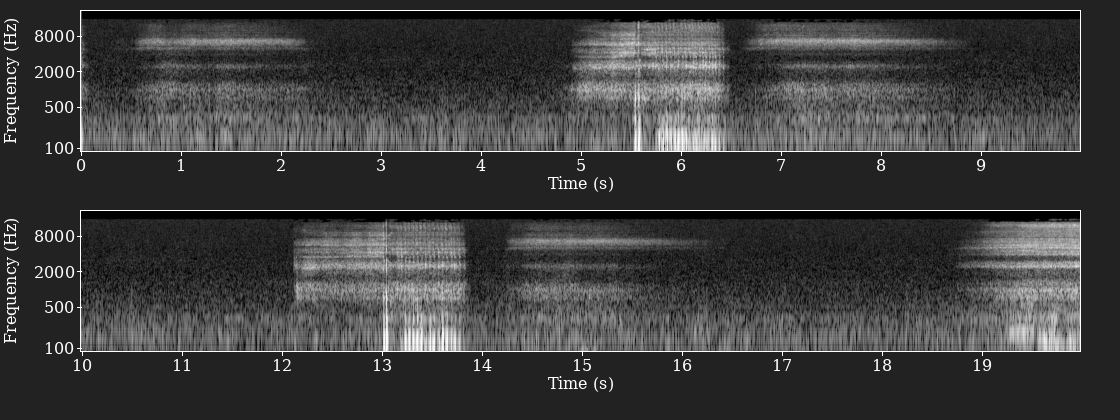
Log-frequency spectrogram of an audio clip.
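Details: Sleeping dog snoring: loud, rough, snorting inhalations roughly every seven seconds, each followed by a softer, airy exhale with whistly upper tones, then quiet breathing before the next snore; no talking or other sounds.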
